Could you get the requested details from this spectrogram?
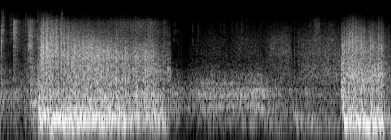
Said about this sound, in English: He then throws a satchel charge, and he and his colleague run clear as the explosion blows out the door.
